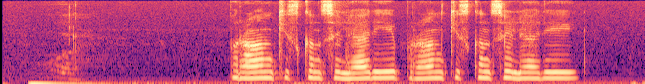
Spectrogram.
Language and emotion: Russian, neutral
